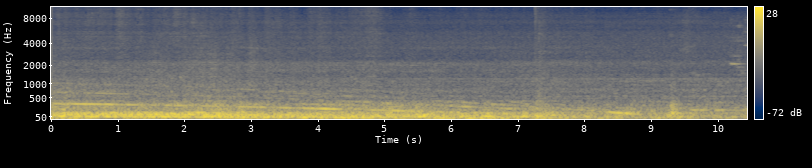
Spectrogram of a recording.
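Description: Bozankaya low-floor tram braking: the whine of the traction drive falls steadily in pitch over the rumble of wheels on the rails. The rumble fades toward the end as the tram slows for a stop.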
